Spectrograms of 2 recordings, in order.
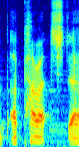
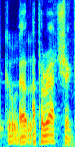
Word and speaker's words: apparatchik: What the hell is it sort of a robot, a kind of a paratchik? How do you say that word? Paratchik? Apparatchik.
